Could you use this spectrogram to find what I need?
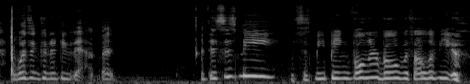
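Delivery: fighting back tears, pitch lifted; getting emotional. Real, not acted. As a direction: voice rising high, close to tears. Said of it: "I'm sorry I'm getting emotional".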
